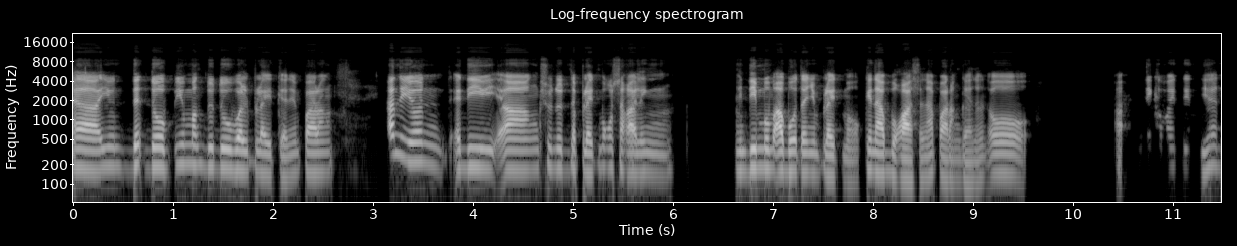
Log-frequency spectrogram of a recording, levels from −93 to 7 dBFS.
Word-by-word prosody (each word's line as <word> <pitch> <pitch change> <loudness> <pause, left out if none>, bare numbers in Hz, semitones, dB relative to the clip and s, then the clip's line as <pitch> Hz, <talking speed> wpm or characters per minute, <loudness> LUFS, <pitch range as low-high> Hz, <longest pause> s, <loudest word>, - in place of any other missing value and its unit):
ah, 170 -2 +6
yung 185 -1 -8
dedu 185 0 +2
yung 205 +1 -4
magdudual 180 -3 -1
flight, 155 -3 -3
gano'n, 145 +3 -7
parang 155 0 -1 0.6
ano 285 0 +5
'yon, 220 -6 +1
eh 170 - +1
di 180 -1 +2
ang 170 0 +3
sunod 180 -2 -4
na 170 +1 -4
flight 155 0 +1
mo 180 0 -10
kung - - -5
sakaling 155 0 0 0.8
hindi 160 +2 +3
mo 180 - -2
maabutan 160 -1 +4
yung 150 - -8
flight 140 -1 +2
mo, 120 0 -12
kinabukasan 140 -6 +3
na, 145 - -3
parang 120 - -3
gano? 115 0 -10
Oo. 145 0 -4 0.9
Ah, - - -9 0.2
hindi - - -8
ko - - -17
maintindihan 185 0 -10
170 Hz, 180 wpm, -24 LUFS, 150-185 Hz, 0.9 s, ah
